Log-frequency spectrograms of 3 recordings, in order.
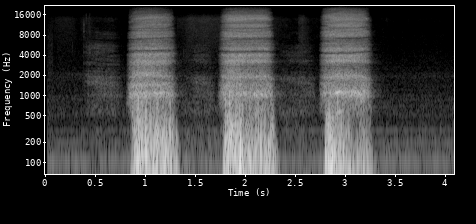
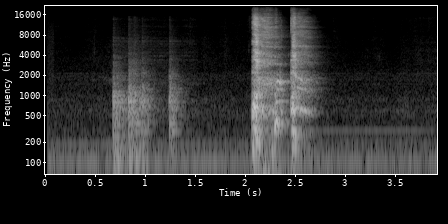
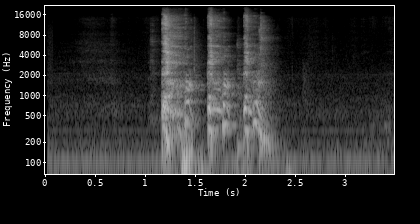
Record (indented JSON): {
  "exhalation_length": "4.1 s",
  "exhalation_amplitude": 10116,
  "exhalation_signal_mean_std_ratio": 0.5,
  "cough_length": "3.9 s",
  "cough_amplitude": 8203,
  "cough_signal_mean_std_ratio": 0.34,
  "three_cough_length": "3.5 s",
  "three_cough_amplitude": 4433,
  "three_cough_signal_mean_std_ratio": 0.44,
  "survey_phase": "beta (2021-08-13 to 2022-03-07)",
  "age": "18-44",
  "gender": "Female",
  "wearing_mask": "No",
  "symptom_abdominal_pain": true,
  "symptom_onset": "8 days",
  "smoker_status": "Never smoked",
  "respiratory_condition_asthma": false,
  "respiratory_condition_other": false,
  "recruitment_source": "REACT",
  "submission_delay": "3 days",
  "covid_test_result": "Negative",
  "covid_test_method": "RT-qPCR",
  "influenza_a_test_result": "Negative",
  "influenza_b_test_result": "Negative"
}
